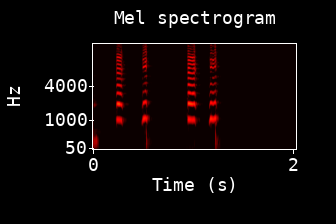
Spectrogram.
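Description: Four short, high squeaks in two quick pairs, like a squeaker toy being squeezed.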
